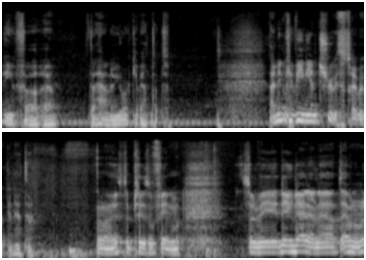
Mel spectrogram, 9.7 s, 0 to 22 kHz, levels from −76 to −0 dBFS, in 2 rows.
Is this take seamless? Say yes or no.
yes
